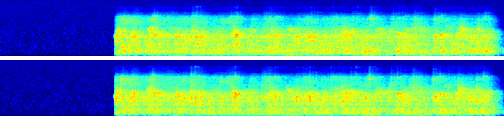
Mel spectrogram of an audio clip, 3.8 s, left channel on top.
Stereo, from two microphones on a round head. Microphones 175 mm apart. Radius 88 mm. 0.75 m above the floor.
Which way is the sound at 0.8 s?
75° right (ahead or behind).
